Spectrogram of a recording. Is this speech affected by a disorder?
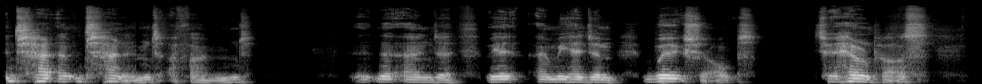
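Yes: Down syndrome; three copies of chromosome 21.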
